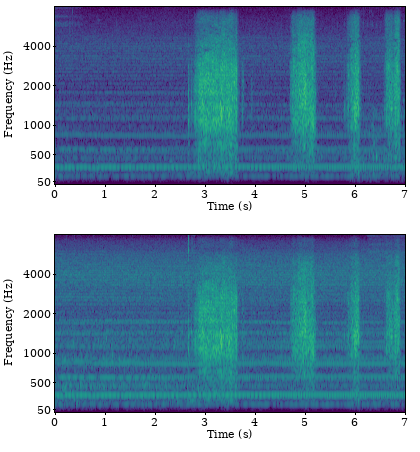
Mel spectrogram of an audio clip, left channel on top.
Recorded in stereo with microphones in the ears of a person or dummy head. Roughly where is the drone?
Right.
